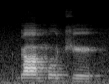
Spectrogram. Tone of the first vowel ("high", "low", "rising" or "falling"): high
